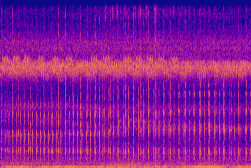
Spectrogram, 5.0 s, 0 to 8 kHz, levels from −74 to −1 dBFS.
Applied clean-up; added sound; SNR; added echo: none; Insect; -3 dB; reverberation time 0.5 s.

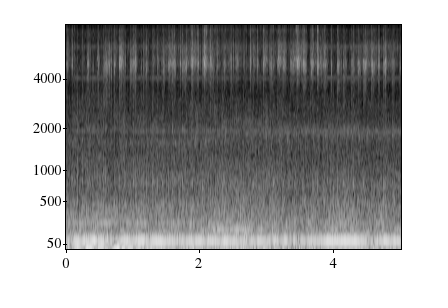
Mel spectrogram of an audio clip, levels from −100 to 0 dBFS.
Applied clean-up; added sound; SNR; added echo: neural separator model SepFormer DNS4.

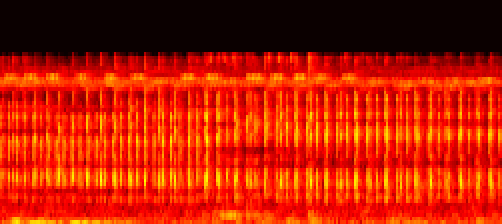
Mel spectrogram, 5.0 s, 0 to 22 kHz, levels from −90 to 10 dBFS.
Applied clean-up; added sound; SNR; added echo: classical method WPE with log-MMSE.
